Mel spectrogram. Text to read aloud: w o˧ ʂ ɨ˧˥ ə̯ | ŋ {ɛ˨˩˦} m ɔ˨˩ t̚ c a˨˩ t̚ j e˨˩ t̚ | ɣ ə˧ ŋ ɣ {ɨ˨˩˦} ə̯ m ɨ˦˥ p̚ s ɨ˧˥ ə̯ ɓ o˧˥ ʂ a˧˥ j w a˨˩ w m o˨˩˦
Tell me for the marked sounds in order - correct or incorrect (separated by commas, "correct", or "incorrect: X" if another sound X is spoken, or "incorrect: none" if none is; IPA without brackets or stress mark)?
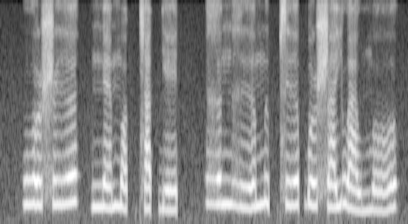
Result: correct, correct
